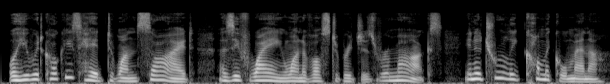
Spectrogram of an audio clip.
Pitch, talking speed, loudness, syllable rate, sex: 180 Hz, 205 wpm, -18 LUFS, 5.8 syllables/s, female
